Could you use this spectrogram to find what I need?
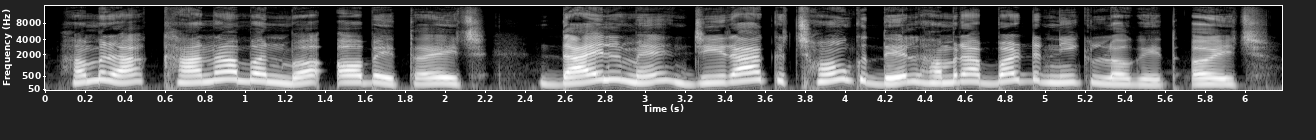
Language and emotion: Maithili, neutral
